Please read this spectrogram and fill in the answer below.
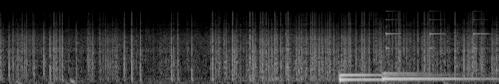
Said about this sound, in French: On va juste s'abriter parce qu'il y a une pluie soudaine. C'est la pluie bretonne, c'est normal. C'est sain.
